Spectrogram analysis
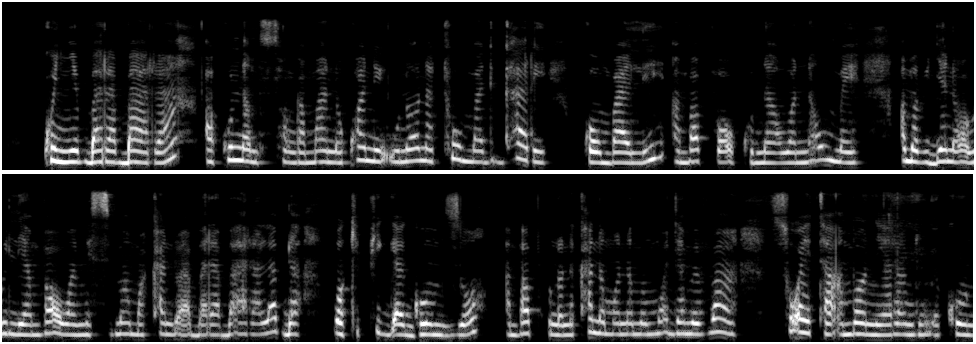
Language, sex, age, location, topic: Swahili, female, 18-24, Nairobi, government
